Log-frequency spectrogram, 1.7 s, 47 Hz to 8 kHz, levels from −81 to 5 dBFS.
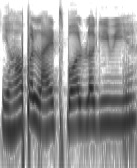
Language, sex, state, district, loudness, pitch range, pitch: Hindi, male, Jharkhand, Ranchi, -16 LUFS, 170-185 Hz, 180 Hz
